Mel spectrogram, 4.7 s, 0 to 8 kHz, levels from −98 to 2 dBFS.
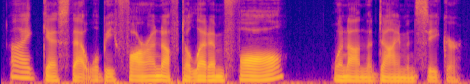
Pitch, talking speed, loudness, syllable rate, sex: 100 Hz, 205 wpm, -17 LUFS, 4.8 syllables/s, male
